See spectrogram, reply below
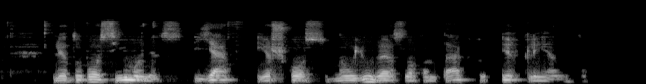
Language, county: Lithuanian, Klaipėda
